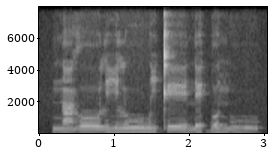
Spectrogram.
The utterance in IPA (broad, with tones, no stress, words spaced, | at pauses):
nã˨ɣoː˨li˦ luː˦wi˦ kʼeː˨ne˦ɡ͡bo˦ɲuː˨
